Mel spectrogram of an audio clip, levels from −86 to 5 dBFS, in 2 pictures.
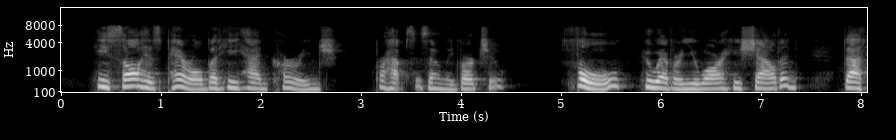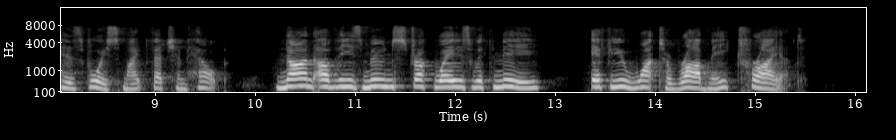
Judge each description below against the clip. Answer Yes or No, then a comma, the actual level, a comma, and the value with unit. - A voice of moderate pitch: No, high, 230 Hz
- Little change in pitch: No, average, 4.4 semitones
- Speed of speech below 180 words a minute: Yes, average, 155 wpm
